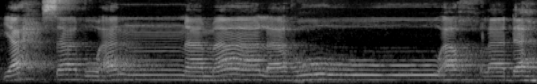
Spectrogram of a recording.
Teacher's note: lahunya lebih panjang sedikit, lebih panjang dari ma-nya ya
